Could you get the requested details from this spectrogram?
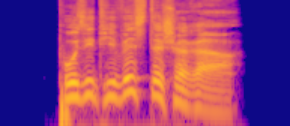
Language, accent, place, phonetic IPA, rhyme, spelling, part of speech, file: German, Germany, Berlin, [pozitiˈvɪstɪʃəʁɐ], -ɪstɪʃəʁɐ, positivistischerer, adjective, De-positivistischerer.ogg
- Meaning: inflection of positivistisch: 1. strong/mixed nominative masculine singular comparative degree 2. strong genitive/dative feminine singular comparative degree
